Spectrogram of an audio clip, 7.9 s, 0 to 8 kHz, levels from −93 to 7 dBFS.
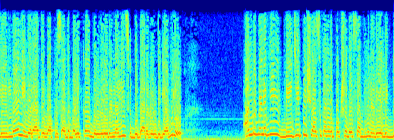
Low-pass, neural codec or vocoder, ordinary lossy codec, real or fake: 7.2 kHz; none; AAC, 48 kbps; real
